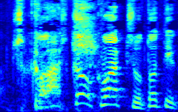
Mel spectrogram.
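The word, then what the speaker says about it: Clutch: Idemo na slovo C, stigli smo do slova C, a tamo, kako se izgovara K, tako, klač.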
